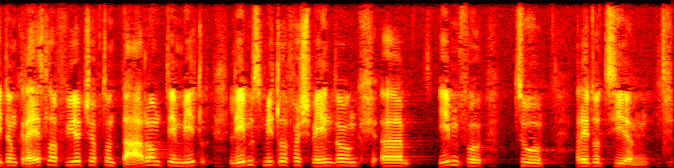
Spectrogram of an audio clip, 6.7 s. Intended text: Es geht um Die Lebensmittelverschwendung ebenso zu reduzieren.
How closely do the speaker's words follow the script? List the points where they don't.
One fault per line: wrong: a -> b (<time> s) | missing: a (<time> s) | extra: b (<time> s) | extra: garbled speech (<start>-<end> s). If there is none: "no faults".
extra: Kreislaufwirtschaft und darum (0.2 s)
